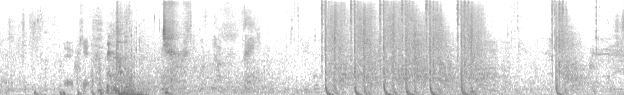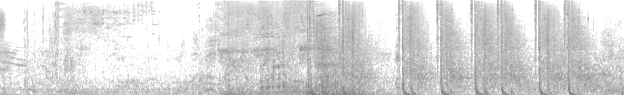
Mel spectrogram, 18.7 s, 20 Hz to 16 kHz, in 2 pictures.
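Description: Repeated gunfire from shooting enemies in the video game Alan Wake 2, sharp bursts and volleys recurring across the span amid game ambience, with a person talking over parts of it.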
